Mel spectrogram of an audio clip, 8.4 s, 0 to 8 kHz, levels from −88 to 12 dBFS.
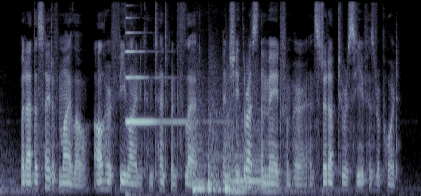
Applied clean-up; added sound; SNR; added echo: none; Drum + Piano; 3 dB; none.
